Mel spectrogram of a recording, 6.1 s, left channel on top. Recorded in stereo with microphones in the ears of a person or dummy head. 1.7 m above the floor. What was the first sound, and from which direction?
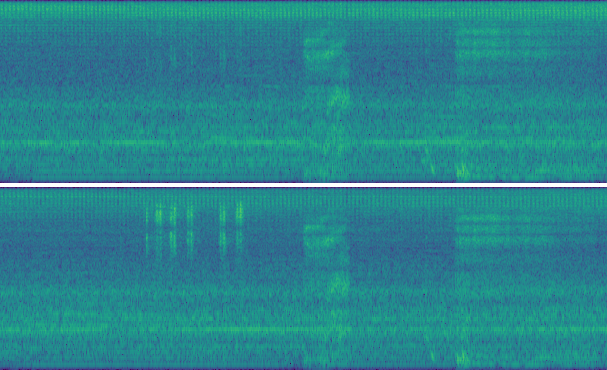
An insect, 25° left (ahead or behind).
